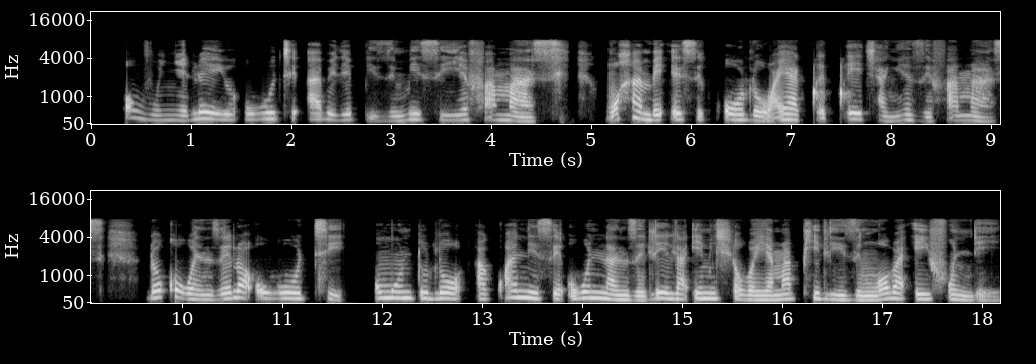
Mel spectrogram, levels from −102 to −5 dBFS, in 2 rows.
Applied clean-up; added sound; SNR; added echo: none; none; none; none.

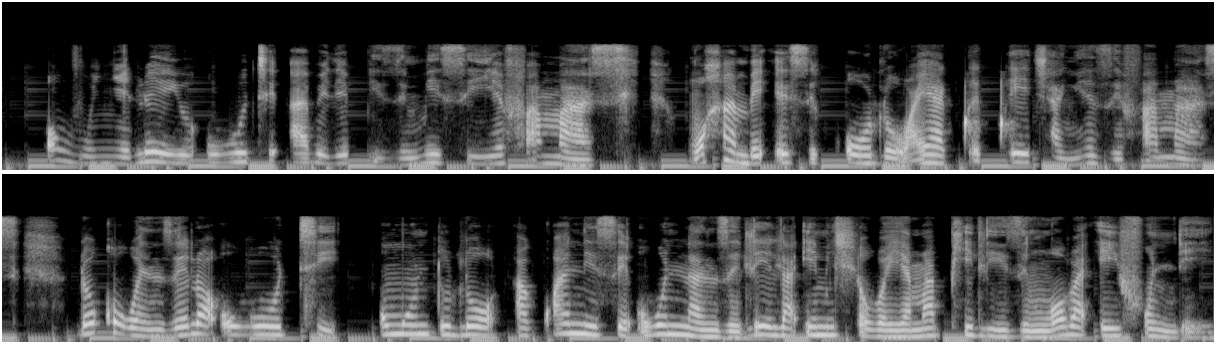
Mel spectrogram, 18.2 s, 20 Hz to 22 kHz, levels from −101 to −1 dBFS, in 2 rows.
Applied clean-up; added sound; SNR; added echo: none; Bass guitar; 12 dB; none.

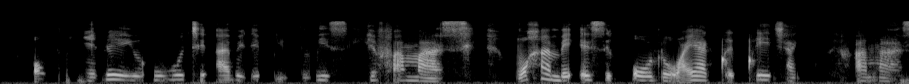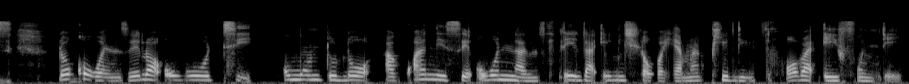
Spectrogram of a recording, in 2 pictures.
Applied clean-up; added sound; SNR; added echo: neural diffusion model UNIVERSE++.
